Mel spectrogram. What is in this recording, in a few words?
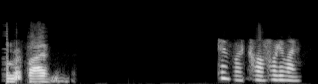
Central Sheriff Central, scanner audio trunk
